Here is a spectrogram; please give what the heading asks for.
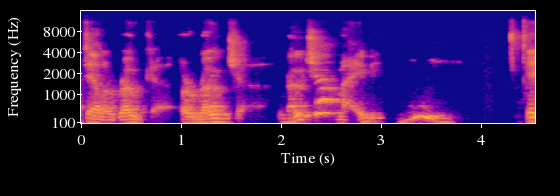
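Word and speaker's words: de la Rocha: So I've always said Della Rocca just because it makes it sound more musical, but I think he actually says that Della Roca or Rocha.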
